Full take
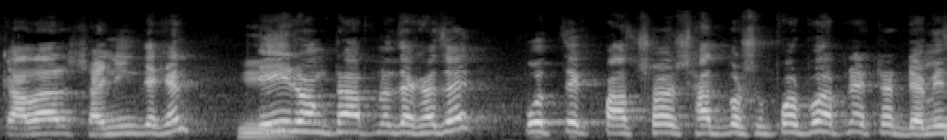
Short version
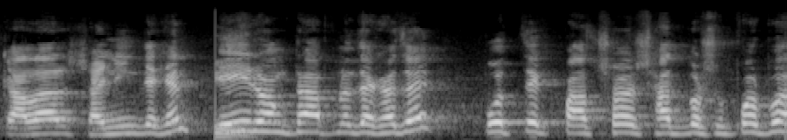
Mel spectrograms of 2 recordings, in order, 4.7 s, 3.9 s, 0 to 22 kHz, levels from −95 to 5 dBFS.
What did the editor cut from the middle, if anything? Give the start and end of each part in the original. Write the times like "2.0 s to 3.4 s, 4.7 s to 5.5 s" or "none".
1.0 s to 1.2 s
